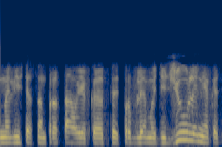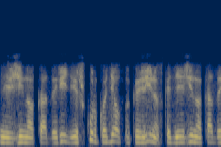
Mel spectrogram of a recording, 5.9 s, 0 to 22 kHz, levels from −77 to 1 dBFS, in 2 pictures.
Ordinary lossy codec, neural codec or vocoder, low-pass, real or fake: AAC, 32 kbps; none; 5.4 kHz; real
